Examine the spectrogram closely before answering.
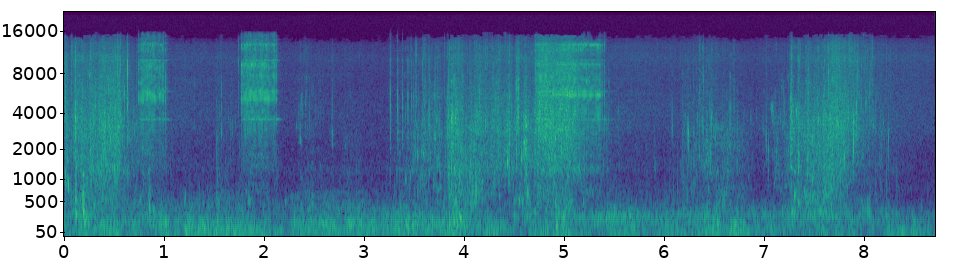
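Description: Wind on the microphone and water splashing around a kayak while a hooked fish is fought beside it, with a steady low rumble and several louder rushing gusts.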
